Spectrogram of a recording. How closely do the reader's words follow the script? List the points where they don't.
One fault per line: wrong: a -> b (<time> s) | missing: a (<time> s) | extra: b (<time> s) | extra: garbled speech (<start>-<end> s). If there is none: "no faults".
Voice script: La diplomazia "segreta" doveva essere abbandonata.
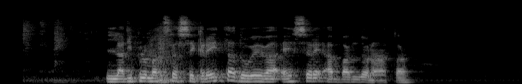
no faults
